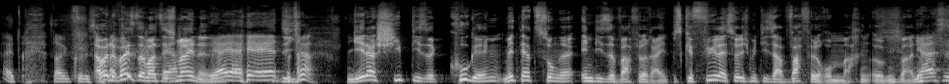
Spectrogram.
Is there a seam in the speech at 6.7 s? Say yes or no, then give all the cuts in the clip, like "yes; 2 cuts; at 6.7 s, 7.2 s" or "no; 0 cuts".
yes; 2 cuts; at 3.0 s, 6.7 s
